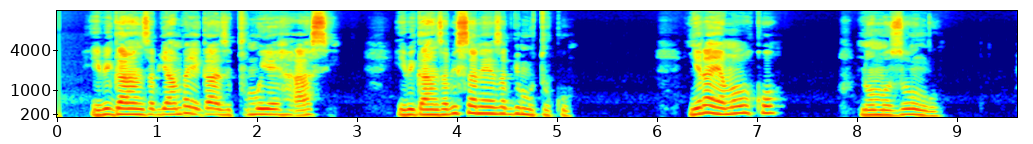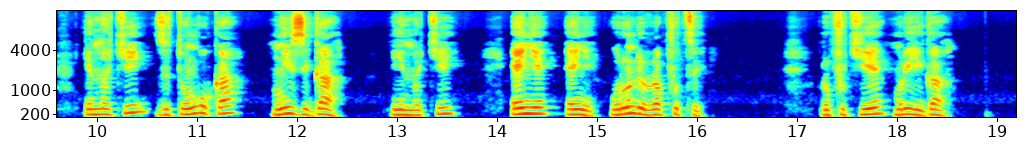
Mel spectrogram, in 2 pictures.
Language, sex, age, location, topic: Kinyarwanda, male, 25-35, Huye, health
